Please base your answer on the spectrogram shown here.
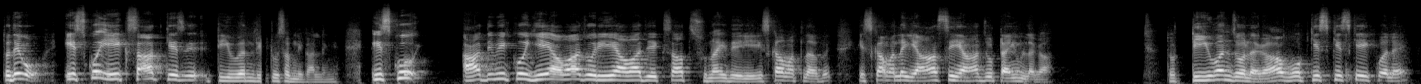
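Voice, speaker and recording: A man's voice: high voice, expressive, unhurried, creaky. A man teaching a maths class, chatty, mixing English terms into his talk and calling the students kids. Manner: addresses students as kids, asks rhetorical questions. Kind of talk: classroom lecture on coordinate geometry.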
